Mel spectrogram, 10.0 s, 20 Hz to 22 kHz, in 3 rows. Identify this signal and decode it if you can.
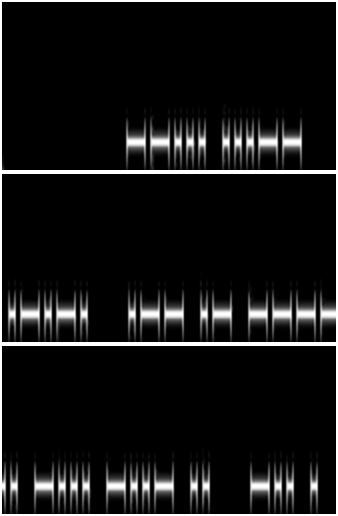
Morse code, heard as a keyed tone, about 21 wpm, 700 Hz. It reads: 73 <AR> WA9BXI DE
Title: Practice QSO - Exchange 4 - Ending - 20wpm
